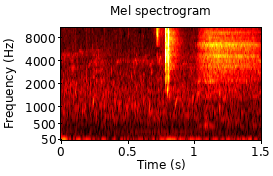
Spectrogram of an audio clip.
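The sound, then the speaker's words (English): A faint, steady burble of a river, with a brief sharp high bird chirp partway through and a soft swell of rushing hiss near the end. No one speaks. “You can hear the faint burbling of the river, and you can hear birds chirping around you.”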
